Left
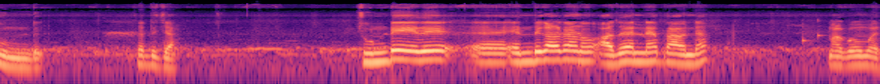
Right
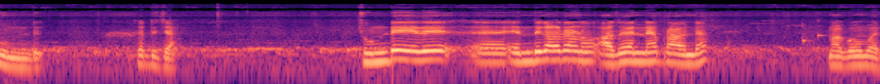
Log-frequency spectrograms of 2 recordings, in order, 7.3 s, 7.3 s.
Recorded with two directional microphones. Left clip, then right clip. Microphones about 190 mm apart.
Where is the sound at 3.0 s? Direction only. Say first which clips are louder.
Left 1 dB; 40° left (ahead or behind).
